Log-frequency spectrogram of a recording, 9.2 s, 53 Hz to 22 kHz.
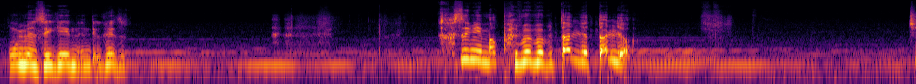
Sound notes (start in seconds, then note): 2.7 breath trembling; 7.0 sniffles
